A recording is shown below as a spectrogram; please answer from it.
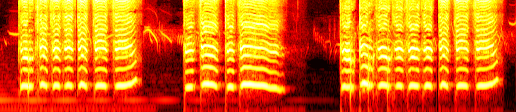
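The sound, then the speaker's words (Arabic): Crane calls in three loud bursts of high, rattling cries, each burst a quick run of repeated sharp notes, separated by short silent gaps. “وراح طائر الكركي يعلم الكلب صوته: هيا قلدني.”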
